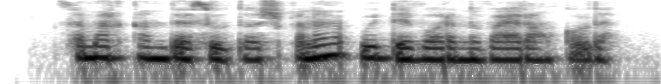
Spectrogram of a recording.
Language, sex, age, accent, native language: Uzbek, female, 12-17, Toshkent shahri, Uzbek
